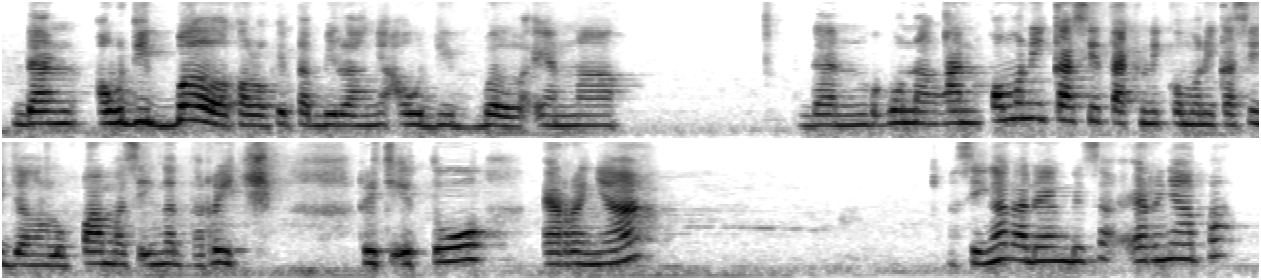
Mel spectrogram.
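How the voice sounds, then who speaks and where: A woman with a Sundanese accent giving a classroom lecture, lively and quizzing her students, slipping in Sundanese and English words. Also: on the high side, moderate pace, long pauses.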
